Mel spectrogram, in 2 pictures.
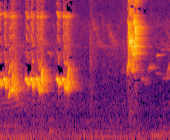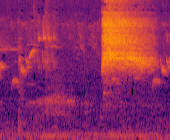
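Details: Medan-type white-rumped shama (murai batu) singing a full song: three quick rich warbled phrases, then a sharp high note, soft scattered twitters and a harsh hissing rasp near the end.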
